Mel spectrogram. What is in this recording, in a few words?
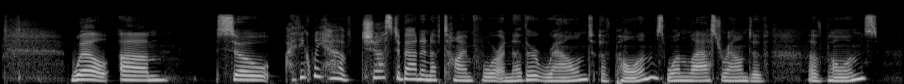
Poetry; Last Round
